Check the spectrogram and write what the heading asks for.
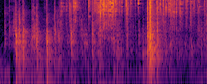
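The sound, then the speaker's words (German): Keys jangle and a lock clicks as a house front door is unlocked and pushed open, a busy flurry of metallic rattles and clinks lasting a few seconds with no voices. “Und tatsächlich, die Haustüre geht auf”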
